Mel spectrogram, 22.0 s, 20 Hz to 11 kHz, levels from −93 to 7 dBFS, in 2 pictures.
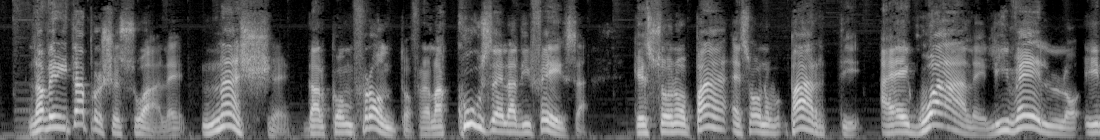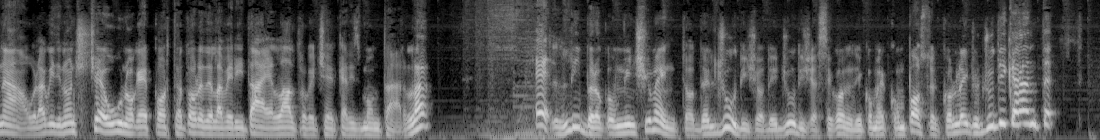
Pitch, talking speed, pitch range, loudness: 130 Hz, 145 wpm, 110-155 Hz, -17 LUFS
